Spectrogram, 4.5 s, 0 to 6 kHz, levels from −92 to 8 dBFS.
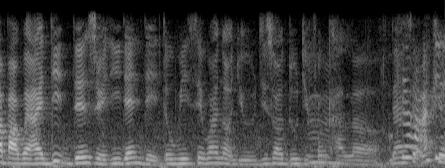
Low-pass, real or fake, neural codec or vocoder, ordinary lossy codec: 5.4 kHz; real; none; none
